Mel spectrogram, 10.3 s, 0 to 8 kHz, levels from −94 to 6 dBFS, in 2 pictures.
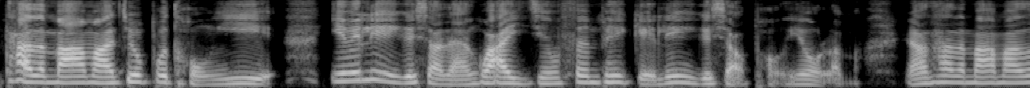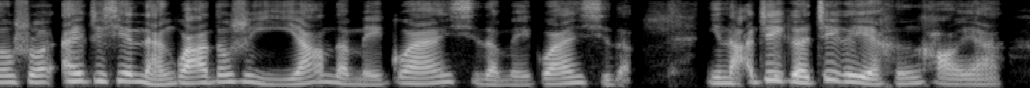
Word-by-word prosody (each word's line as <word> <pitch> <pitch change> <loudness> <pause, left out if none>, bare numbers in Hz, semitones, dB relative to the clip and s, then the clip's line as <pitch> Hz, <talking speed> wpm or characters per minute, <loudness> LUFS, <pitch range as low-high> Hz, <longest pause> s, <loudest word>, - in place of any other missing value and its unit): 他 275 -5 +8
的 215 - +4
妈 205 0 +8
妈 200 -1 +6
就 230 +3 +1
不 220 -1 0
同 145 -8 -6
意， 175 +4 -3 0.2
因 255 +1 0
为 - - +5
另 290 -2 0
一 225 - -1
个 205 - +2
小 210 -6 +1
南 150 0 -1
瓜 190 +2 +6
已 185 - -3
经 180 +1 -5
分 215 +2 -2
配 220 0 -1
给 155 -8 -4
另 210 +4 -1
一 - - -6
个 170 - -2
小 - - -1
朋 - - -15
友 - - -3
了 - - -8
嘛。 - - -30 0.2
然 - - -1
后 - - -6
他 220 - +1
的 210 - -1
妈 195 -1 +2
妈 200 0 +1
都 215 +1 -2
说： 220 +1 -1
“哎， 255 - +2
这 260 0 -4
些 260 +1 +1
南 155 -9 -1
瓜 190 +2 +5
都 230 +2 -4
是 235 -2 -5
一 155 -6 -11
样 175 +6 -1
的， 170 - -3
没 160 - -8
关 185 +5 0
系 235 - -4
的 155 -1 -4
没 140 0 -11
关 170 +5 0
系 205 - -6
的， - - -12 0.3
你 195 - -6
拿 190 - 0
这 290 -1 +1
个， 245 - +4
这 280 +8 -2
个 230 - +2
也 175 - +4
很 175 +3 -8
好 165 -4 -3
呀。 160 +1 -7
200 Hz, 380 characters per minute, -24 LUFS, 175-220 Hz, 0.3 s, 他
